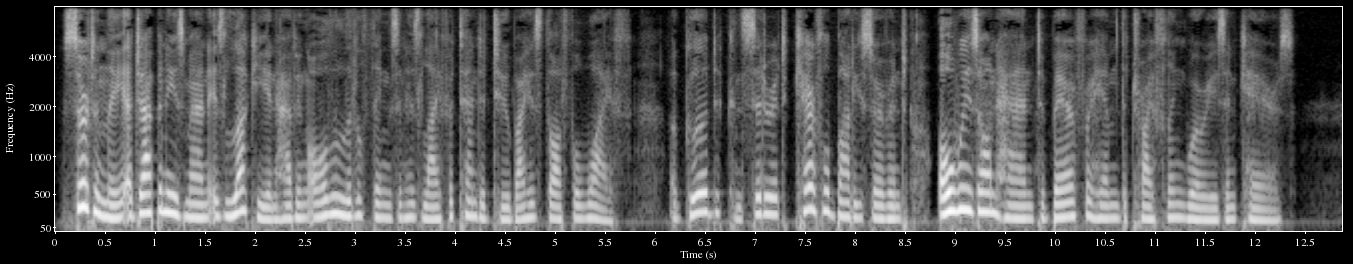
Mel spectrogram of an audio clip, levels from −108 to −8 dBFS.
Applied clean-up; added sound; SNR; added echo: none; none; none; none.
